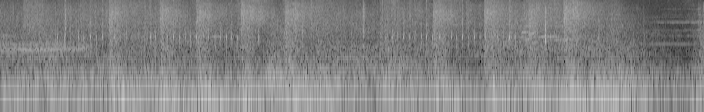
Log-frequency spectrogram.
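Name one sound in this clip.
Blades slash and clang in quick strikes.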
